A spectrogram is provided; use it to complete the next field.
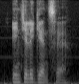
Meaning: intelligentsia (the intellectual elite of a society, particularly in Marxist doctrine)
- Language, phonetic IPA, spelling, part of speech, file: Russian, [ɪnʲtʲɪlʲɪˈɡʲent͡sɨjə], интеллигенция, noun, Ru-интеллигенция.ogg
